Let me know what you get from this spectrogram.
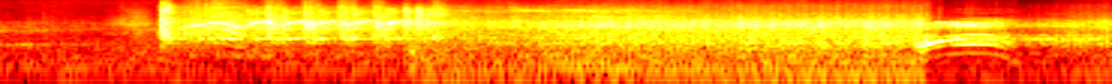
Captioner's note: starting engine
